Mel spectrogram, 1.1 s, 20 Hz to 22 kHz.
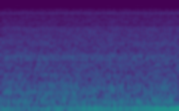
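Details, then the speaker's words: Costway 54 qt 12 V chest fridge/freezer, about 15 minutes after start, down to 23 degrees: low steady compressor hum with faint fan hiss, no rattles; very light noise, quiet healthy running. "I'll let you listen to it can you hear that just makes a very light noise"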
